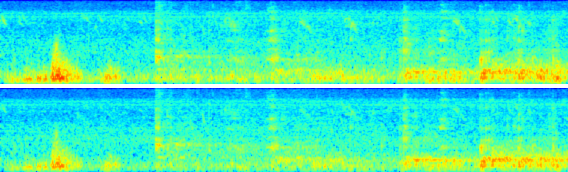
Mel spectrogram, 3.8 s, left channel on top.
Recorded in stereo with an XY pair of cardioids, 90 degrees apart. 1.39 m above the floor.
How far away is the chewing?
About 7 m.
